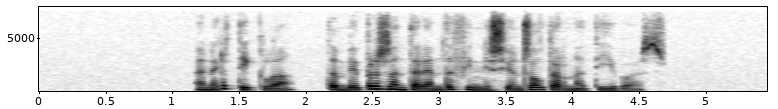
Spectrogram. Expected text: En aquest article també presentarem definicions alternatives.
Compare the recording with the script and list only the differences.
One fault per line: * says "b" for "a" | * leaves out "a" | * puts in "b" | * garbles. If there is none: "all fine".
* leaves out "aquest"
